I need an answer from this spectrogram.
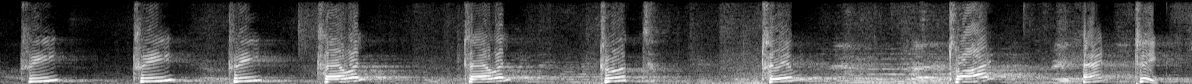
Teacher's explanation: you can say tree, a little bit cha sound or ta sound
